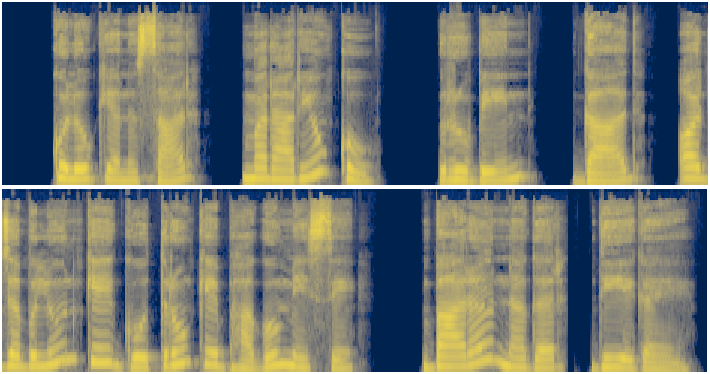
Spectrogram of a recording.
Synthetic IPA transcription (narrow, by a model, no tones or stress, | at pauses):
kʊlokeɐnʊsaːɾ | mɐɾaːɾijõko | ɾubeːn | ɡaːd̪ | ɔːɾd͡ʒɐbʊluːnkeɡoːt̪ɾõkebʱaːɡõmẽse | baːɾənɐɡəɾd̪ieɡɐẽː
